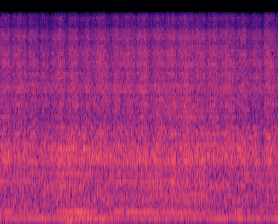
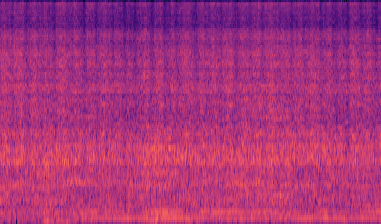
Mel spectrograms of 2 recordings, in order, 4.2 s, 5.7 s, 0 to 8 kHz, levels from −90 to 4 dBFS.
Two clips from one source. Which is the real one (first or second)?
first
